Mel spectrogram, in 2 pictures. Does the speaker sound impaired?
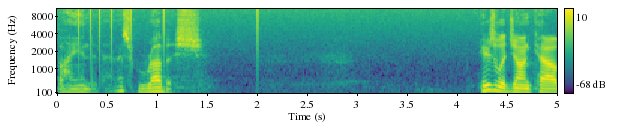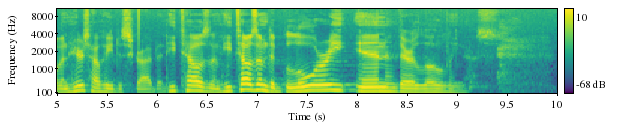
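No.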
